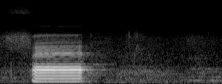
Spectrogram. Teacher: होठों पर दांत रखकर ऐसा अदा करने से फ़ा निकलता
